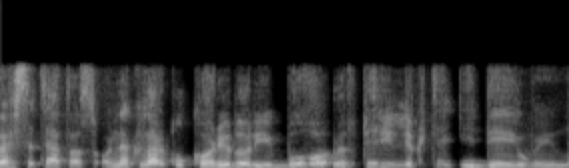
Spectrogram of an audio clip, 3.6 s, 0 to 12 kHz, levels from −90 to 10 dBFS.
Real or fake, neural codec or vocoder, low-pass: fake; codec, 16 kHz, 1 kbps, X-Codec, HuBERT features, trained on balanced general audio; 7.2 kHz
